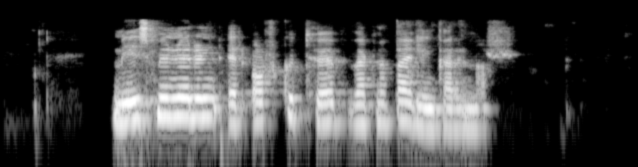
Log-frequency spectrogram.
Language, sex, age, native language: Icelandic, female, 20-29, Icelandic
